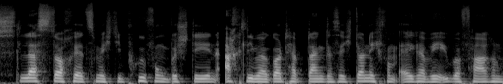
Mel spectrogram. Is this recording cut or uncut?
uncut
